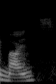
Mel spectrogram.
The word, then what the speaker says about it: Mainz: oh have fun yeah m-a-i-n-z would be mines you would be saying it right and then um robert's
